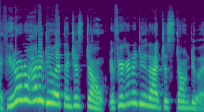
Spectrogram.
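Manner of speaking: put-on heated, angry scolding tone, voice high. Retelling how a rower turned and yelled at a teammate: imitating someone screaming. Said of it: "turned around and screamed at her".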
